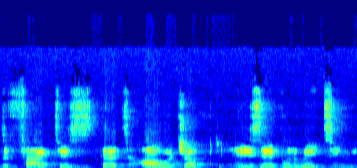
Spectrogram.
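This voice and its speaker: A man with a French accent, medium in pitch, at a very slow pace. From Belgium. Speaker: company founder. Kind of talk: interview. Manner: halting, many fillers.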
